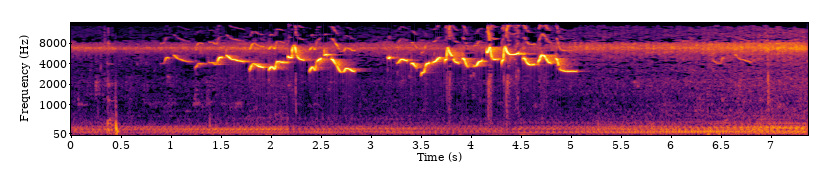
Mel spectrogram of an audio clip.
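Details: Pied bushchat in full continuous song at midnight: about three and a half seconds of fast, high, slurred and zigzagging whistled phrases, over a constant shrill background tone and low rumbling noise.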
